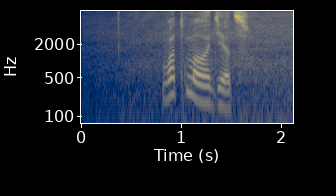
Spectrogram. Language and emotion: Russian, neutral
